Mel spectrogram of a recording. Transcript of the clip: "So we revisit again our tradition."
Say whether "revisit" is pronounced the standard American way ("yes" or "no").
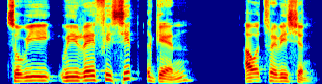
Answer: no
